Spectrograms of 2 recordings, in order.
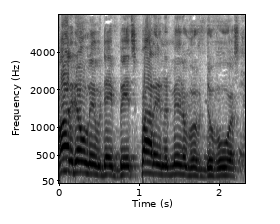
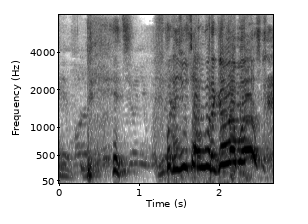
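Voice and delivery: shocked high yell; 10 semitones higher than usual. Retold or imitated. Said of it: "You like".

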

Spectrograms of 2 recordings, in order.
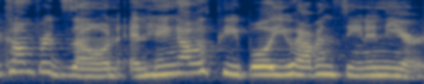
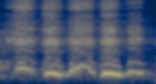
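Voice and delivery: nervous high laugh; 7 semitones higher, 6 dB quieter than usual. Real, not acted. Nervous laugh during anxiety.

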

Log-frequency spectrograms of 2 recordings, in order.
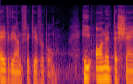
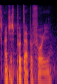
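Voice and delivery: ordinary talk

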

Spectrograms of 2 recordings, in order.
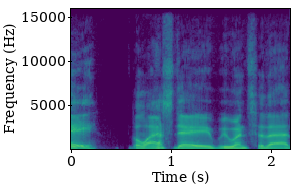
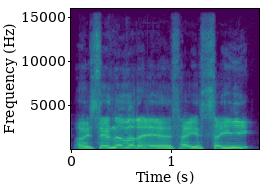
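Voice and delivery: higher mock anime delivery; 5 semitones higher than usual. Host playing anime character to laughing friends, hammed-up voice. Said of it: "like you're speaking like in an anime".

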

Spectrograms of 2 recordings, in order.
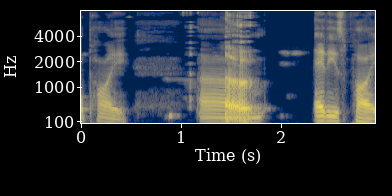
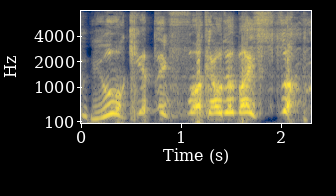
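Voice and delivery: very high, loud, slow Chinese caricature; screechy mock rage in Chinese accent; South Park restaurant owner; 8 dB louder, slower than usual. Cartoon owner throws someone out, shouted Chinese accent. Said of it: "the voices from South Park".

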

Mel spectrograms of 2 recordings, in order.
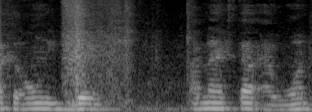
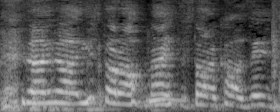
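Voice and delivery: loud, high and fired up; hyped sports story, loud and high; excited; 9 semitones higher, 8 dB louder than usual. Real, not acted. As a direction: pump it up while explaining. Excited explaining trash talk.

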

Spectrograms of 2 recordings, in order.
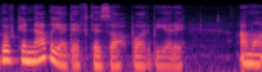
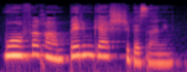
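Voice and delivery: bright glad burst, higher and louder on the first word; happily agree, eager to go; cheerfully; 7 semitones higher, 4 dB louder than usual. A narrator's reading. Olga gladly accepts Jakub's walk, cheerful burst. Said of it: "با شادی گفت".

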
